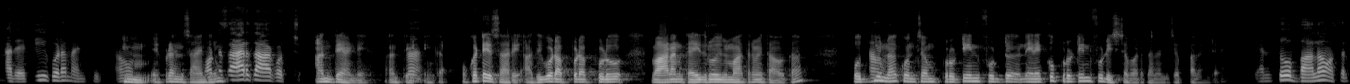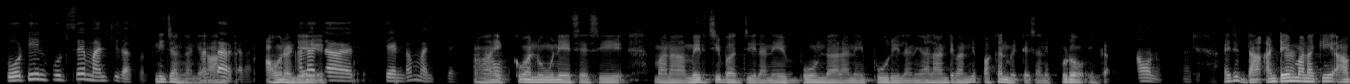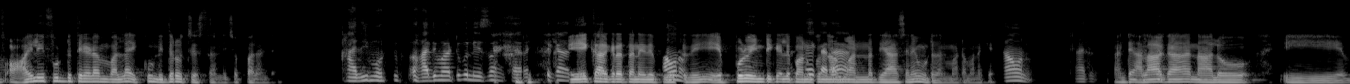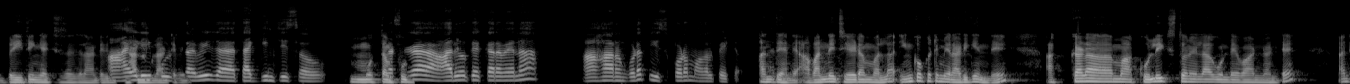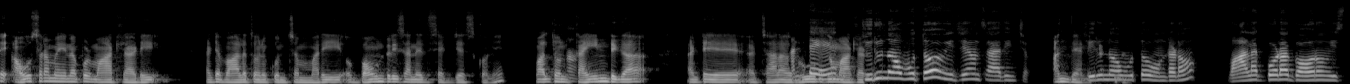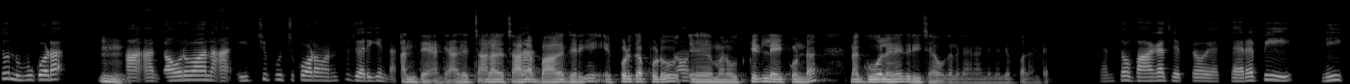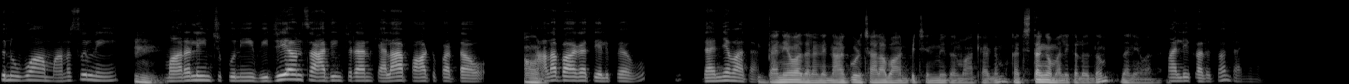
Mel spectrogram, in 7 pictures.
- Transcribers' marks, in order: tapping; in English: "ప్రోటీన్"; in English: "ప్రోటీన్ ఫుడ్"; other background noise; in English: "ప్రోటీన్"; in English: "ఆయిలీ"; chuckle; in English: "కరెక్ట్‌గా"; chuckle; in English: "బ్రీతింగ్ ఎక్సర్‌సైజ్"; in English: "ఆయిలీ"; in English: "ఫుడ్"; in English: "కొలీగ్స్‌తో"; in English: "సెట్"; in English: "కైండ్‌గా"; in English: "రూడ్‌గా"; in English: "రీచ్"; in English: "థెరపీ"
- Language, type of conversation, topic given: Telugu, podcast, థెరపీ గురించి మీ అభిప్రాయం ఏమిటి?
